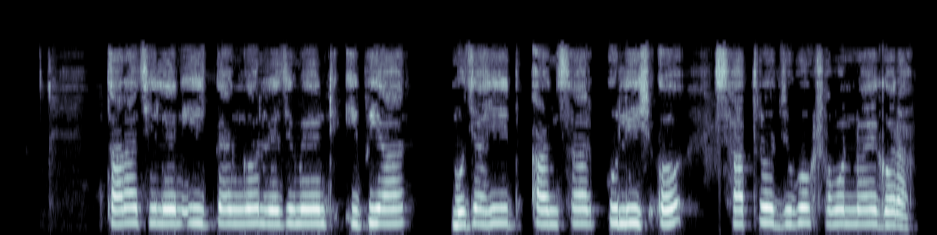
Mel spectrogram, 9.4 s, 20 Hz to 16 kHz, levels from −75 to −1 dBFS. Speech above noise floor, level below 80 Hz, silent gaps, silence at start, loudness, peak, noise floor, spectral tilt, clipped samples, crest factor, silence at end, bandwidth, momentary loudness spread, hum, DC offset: 25 dB; -58 dBFS; none; 0.5 s; -14 LUFS; 0 dBFS; -39 dBFS; -3.5 dB/octave; under 0.1%; 14 dB; 0.25 s; 8 kHz; 7 LU; none; under 0.1%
